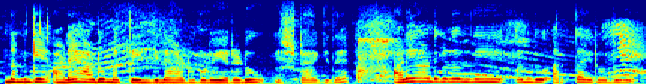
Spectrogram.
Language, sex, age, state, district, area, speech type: Kannada, female, 18-30, Karnataka, Tumkur, rural, spontaneous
